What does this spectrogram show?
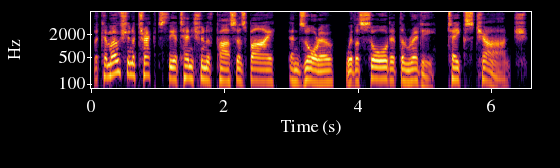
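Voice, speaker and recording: A man's voice: medium pitch, expressive, normal speed, no echo. A man narrating an audio drama in a scripted, present-tense storytelling style.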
